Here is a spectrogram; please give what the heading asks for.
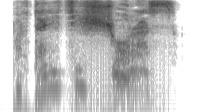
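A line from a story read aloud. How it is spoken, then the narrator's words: Whisper. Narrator (Russian): прошептал он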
